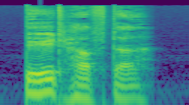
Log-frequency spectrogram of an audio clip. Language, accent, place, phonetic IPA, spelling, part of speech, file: German, Germany, Berlin, [ˈbɪlthaftɐ], bildhafter, adjective, De-bildhafter.ogg
- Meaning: 1. comparative degree of bildhaft 2. inflection of bildhaft: strong/mixed nominative masculine singular 3. inflection of bildhaft: strong genitive/dative feminine singular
